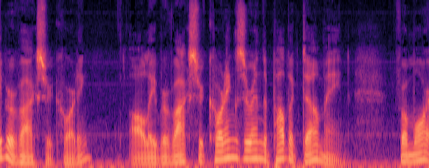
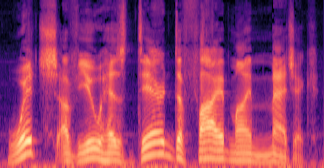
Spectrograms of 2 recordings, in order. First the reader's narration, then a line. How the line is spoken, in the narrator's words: he shouted in a terrible voice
